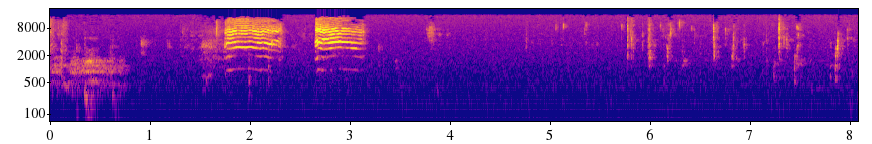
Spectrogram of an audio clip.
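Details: Two loud, drawn-out high kitten mews near two and three seconds during an early morning syringe feeding of young kittens, followed by soft clicks and rustling in a quiet room.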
